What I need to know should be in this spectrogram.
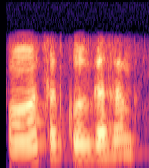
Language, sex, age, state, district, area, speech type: Kashmiri, male, 18-30, Jammu and Kashmir, Shopian, rural, conversation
